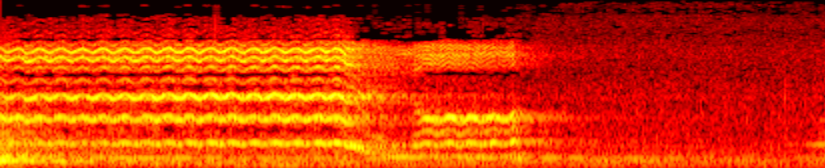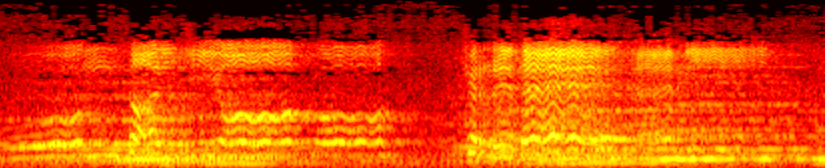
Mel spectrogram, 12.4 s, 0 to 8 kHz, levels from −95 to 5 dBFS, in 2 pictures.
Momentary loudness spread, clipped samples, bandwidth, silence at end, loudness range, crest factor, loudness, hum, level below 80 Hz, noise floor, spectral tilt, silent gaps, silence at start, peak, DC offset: 13 LU; under 0.1%; 7.4 kHz; 0 s; 11 LU; 16 dB; -18 LUFS; none; -46 dBFS; -43 dBFS; -6.5 dB/octave; none; 0 s; -4 dBFS; under 0.1%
